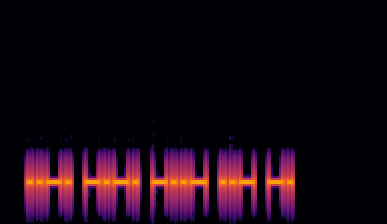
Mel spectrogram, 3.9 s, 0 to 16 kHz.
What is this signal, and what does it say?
Morse code, heard as a keyed tone, about 25 wpm, 700 Hz. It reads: FCXUN
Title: Code Groups - 5 Letters - 25wpm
